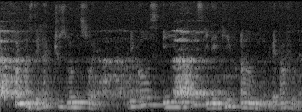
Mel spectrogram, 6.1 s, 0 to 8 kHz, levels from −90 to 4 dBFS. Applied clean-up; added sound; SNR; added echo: none; Breathing; 1 dB; reverberation time 0.6 s.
